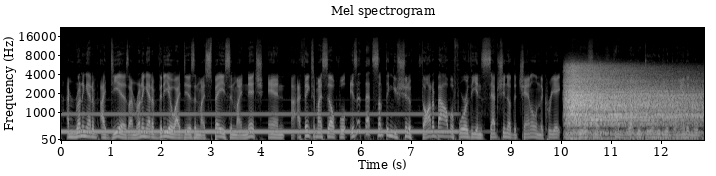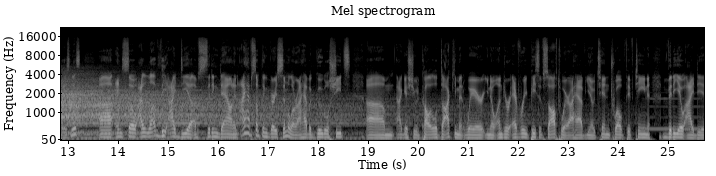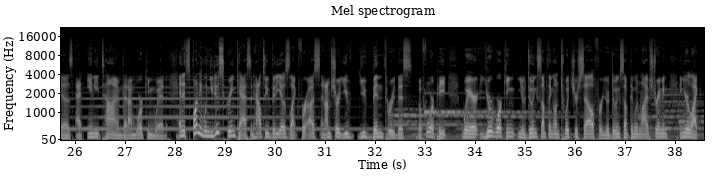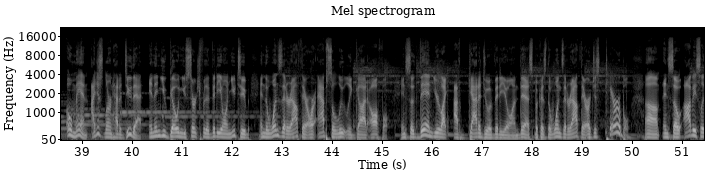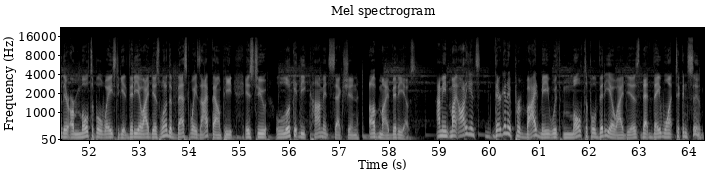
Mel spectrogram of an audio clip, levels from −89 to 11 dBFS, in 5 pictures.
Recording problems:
background music; very loud; throughout; 4 dB above the speech

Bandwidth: 15 kHz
